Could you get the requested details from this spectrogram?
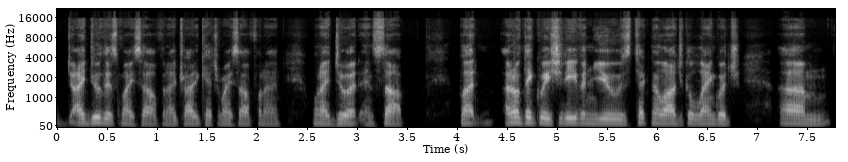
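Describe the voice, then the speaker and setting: On a dry, studio-quality recording, a man with a voice on the high side runs a long, casual livestream and reads out viewer comments to answer them. He stumbles with frequent fillers and restarts and remarks that he's losing his voice.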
